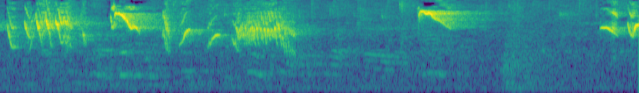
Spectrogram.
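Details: Canary masteran song: a few quick high chirps and rasping buzzy notes in the first second and a half, a pause, then brief bright whistled slurs.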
